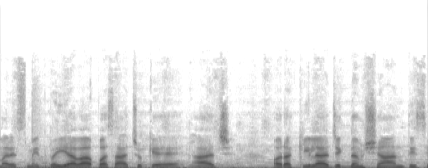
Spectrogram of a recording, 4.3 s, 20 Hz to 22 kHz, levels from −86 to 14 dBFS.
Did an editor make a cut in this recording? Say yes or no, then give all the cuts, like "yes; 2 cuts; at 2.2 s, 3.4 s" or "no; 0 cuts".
no; 0 cuts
